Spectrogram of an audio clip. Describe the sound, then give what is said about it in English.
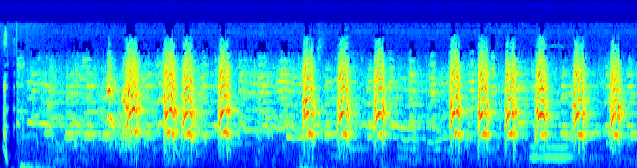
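Skippy, a wire-haired terrier, barks over and over in a clip from the film Bringing Up Baby, in quick, uneven bursts, sharp and fairly high-pitched, clear, with short gaps between the barks. “Those are memorable lines from Skippy.”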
